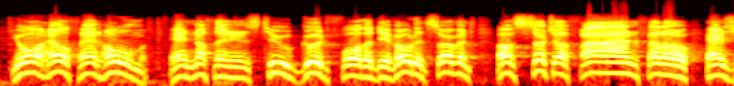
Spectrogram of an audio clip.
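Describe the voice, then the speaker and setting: A man's voice: high voice, dull audio. A man voicing a pompous, clumsy bloodhound who calls himself a faithful companion, with grand, flowery diction in a comic radio play.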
